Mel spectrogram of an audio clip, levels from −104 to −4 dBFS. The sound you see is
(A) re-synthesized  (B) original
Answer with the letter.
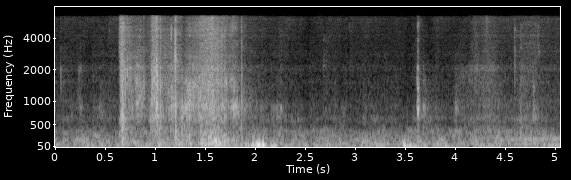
A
